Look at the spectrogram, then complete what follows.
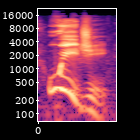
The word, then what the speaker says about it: Ouija: Actually, Paul, I believe it's pronounced Ouija, like Luigi.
